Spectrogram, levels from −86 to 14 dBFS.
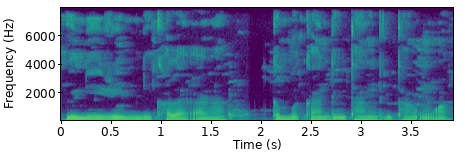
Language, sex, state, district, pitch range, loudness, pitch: Garo, male, Meghalaya, West Garo Hills, 100-110 Hz, -17 LUFS, 105 Hz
